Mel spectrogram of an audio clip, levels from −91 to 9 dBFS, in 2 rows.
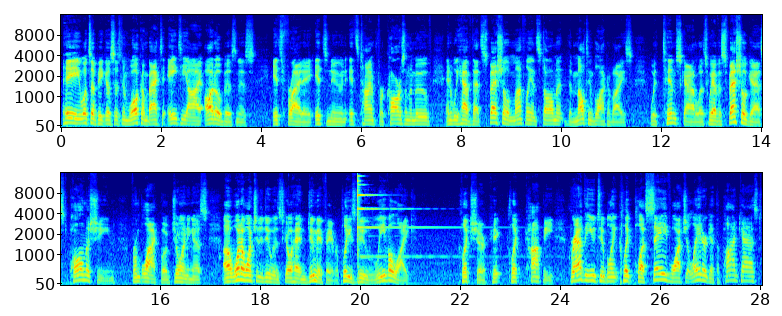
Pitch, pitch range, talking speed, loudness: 120 Hz, 95-140 Hz, 180 wpm, -25 LUFS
